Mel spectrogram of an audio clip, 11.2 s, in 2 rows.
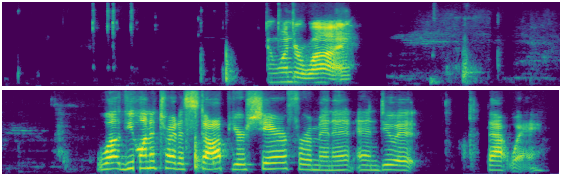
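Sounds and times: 
computer mouse clicks: 0.8s - 1.4s
speech: 2.6s - 3.6s, 6.6s - 9.8s, 10.4s - 11.1s.

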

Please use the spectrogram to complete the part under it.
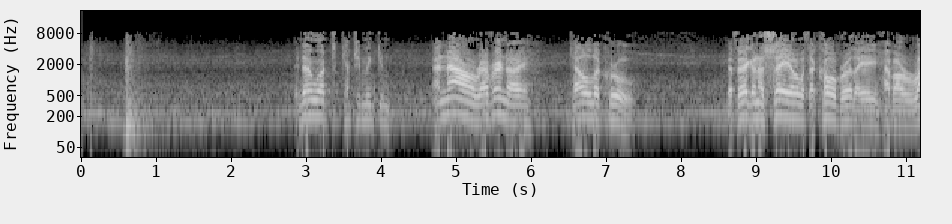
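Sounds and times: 
faint hum: 0.0s - 11.1s
bulkhead door on a ship closing: 0.5s - 1.2s
speech: 2.8s - 7.5s, 8.6s - 11.1s.

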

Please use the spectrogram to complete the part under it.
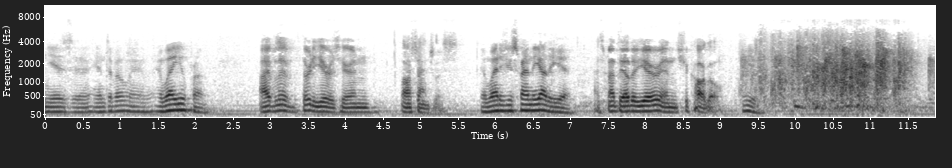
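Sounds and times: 
speech: 0.0s - 10.3s
audience applauding: 9.2s - 11.8s.

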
